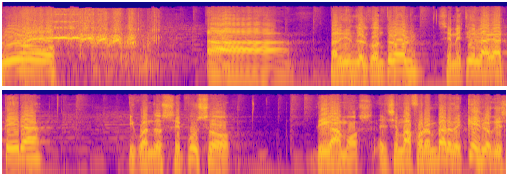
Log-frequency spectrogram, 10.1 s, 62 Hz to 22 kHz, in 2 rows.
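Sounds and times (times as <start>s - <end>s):
speech: 0.0s - 0.7s, 2.0s - 5.6s, 6.3s - 7.4s, 8.2s - 10.0s
horse neighing: 0.0s - 1.9s.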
